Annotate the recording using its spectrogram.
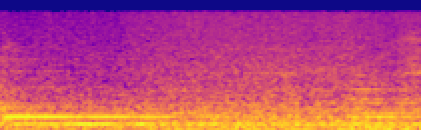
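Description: A steady hiss with a low, even held tone underneath it, like a soft sustained background note or hum.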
